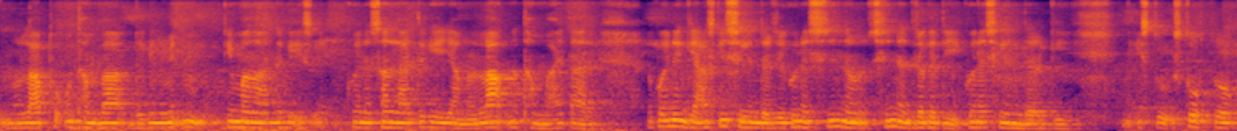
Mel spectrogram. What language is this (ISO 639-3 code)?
mni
